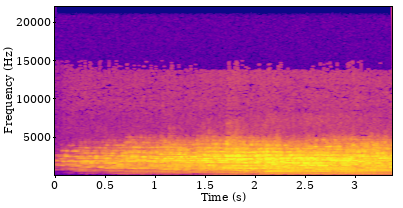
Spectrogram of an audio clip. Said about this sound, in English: No, those are like really church bells. Well, yeah, they are church bells.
